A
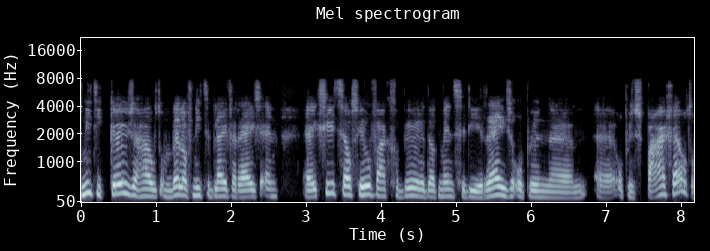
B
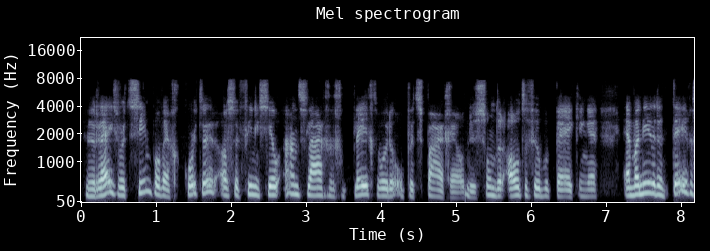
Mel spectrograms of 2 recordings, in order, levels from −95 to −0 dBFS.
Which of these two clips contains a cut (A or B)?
B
